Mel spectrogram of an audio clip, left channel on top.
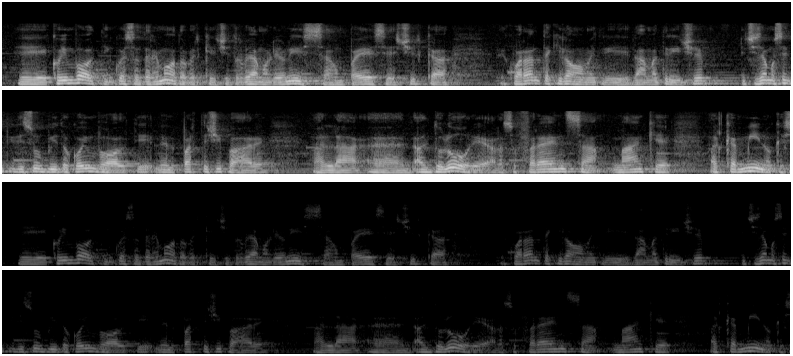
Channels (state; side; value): quieter; right; 25.7 dB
